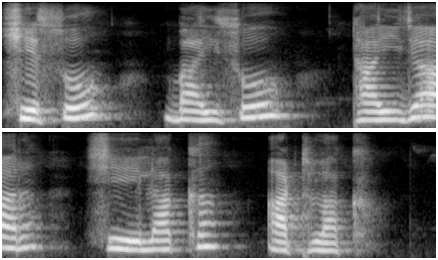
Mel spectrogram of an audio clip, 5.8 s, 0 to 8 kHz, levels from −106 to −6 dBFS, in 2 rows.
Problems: none marked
